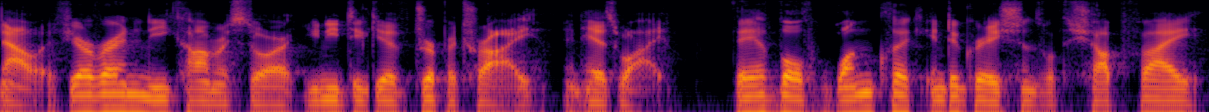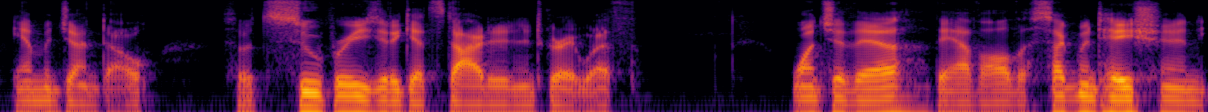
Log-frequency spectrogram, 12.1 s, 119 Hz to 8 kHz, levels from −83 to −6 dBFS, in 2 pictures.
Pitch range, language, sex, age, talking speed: 90-110 Hz, English, male, 30-49, 230 wpm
